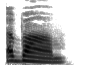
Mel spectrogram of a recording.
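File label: "a bomb", British English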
